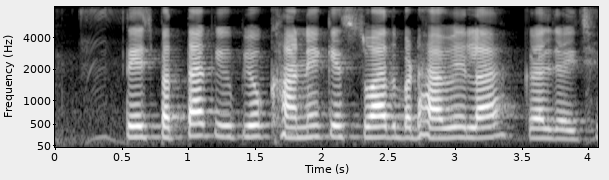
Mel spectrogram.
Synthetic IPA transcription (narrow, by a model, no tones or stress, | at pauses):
t̪ed͡ʒpət̪ːakeupjoɡ̚kʰanekeswad̪bəɽ̤ʱaʋelakəld͡ʒajt͡ʃʰɛ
